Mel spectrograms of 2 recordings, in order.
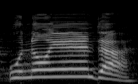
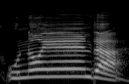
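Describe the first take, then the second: No difference in how they are said.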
